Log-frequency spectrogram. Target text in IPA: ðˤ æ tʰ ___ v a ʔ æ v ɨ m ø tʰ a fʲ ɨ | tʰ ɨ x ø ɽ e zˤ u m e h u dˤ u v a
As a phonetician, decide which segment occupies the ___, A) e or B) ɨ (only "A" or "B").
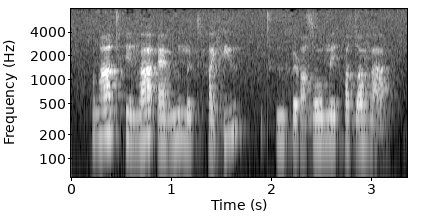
A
